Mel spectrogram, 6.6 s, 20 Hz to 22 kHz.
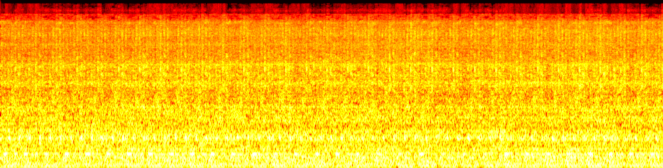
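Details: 1974 Kenworth W900A, Cummins NTA420 diesel, first start after three years sitting, inside a building: big diesel catches and settles into an even clatter with no misses or odd knocks. Healthy cold start.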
